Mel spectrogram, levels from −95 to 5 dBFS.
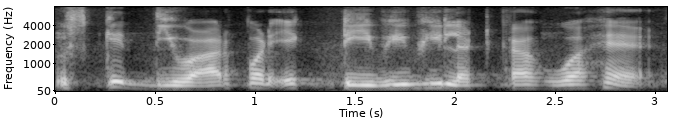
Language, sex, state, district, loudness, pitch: Hindi, male, Arunachal Pradesh, Lower Dibang Valley, -15 LUFS, 145 Hz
